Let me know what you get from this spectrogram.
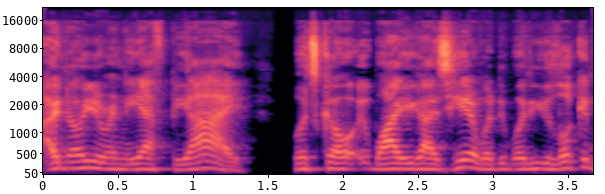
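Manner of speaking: mock accusing, paranoid-sounding tone. Retelling what a paranoid man said to them, acting out his accusation. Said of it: "he starts calling us out like".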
